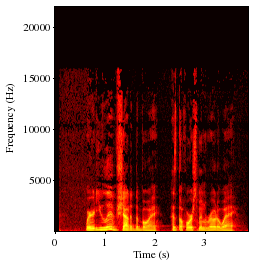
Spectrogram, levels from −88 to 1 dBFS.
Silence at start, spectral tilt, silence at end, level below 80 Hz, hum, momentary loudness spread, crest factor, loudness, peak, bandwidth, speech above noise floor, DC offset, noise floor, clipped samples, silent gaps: 0.1 s; -6 dB/octave; 0.3 s; -58 dBFS; none; 9 LU; 20 dB; -26 LUFS; -8 dBFS; 16 kHz; 28 dB; under 0.1%; -53 dBFS; under 0.1%; none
